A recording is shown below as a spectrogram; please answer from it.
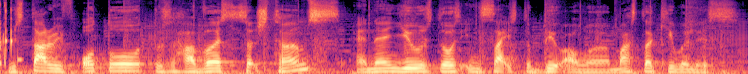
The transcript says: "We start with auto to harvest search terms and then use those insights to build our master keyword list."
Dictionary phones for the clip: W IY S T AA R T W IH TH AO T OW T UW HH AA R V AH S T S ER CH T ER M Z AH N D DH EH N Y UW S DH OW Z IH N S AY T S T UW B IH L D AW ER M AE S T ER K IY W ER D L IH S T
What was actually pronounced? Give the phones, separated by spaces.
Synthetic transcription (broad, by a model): W IY S T AA T W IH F AO T OW T UW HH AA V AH S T S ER CH T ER M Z AH N D EH N Y UW S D OW S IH N S AY T S T UW B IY L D AW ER M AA S T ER K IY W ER L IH S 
